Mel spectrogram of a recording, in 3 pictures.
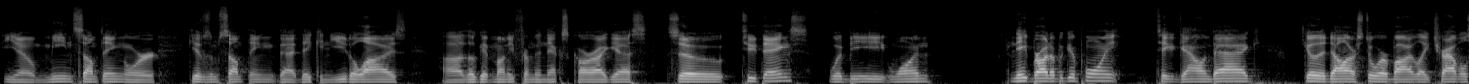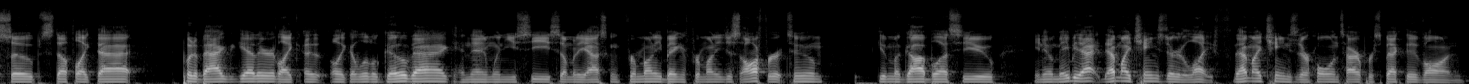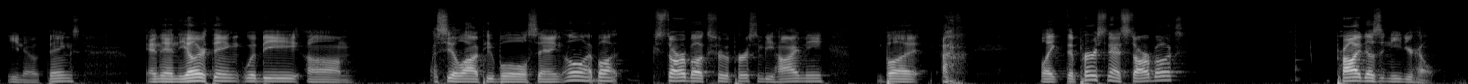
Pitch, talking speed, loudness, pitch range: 125 Hz, 190 wpm, -27 LUFS, 115-135 Hz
